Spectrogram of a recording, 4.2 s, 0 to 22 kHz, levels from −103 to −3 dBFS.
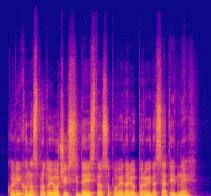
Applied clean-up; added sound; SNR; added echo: neural mask model DeepFilterNet 3.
